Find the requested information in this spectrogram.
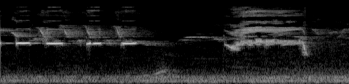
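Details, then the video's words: Home-kept Oriental magpie-robin (Copsychus saularis) singing in May: four short, clear whistled notes in quick succession, then a richer, scratchy warbled phrase, over a low background hum. "Burung Kacer gacor rumahan"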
